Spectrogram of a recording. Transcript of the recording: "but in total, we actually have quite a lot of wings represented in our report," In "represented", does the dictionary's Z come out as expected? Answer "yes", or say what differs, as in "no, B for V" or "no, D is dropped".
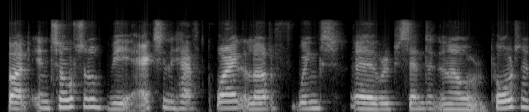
no, S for Z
